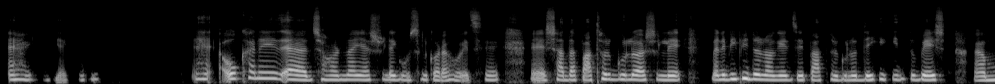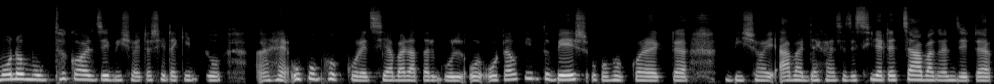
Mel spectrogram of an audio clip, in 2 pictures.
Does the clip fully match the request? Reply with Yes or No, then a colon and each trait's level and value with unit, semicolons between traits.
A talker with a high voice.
Yes: high, 205 Hz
